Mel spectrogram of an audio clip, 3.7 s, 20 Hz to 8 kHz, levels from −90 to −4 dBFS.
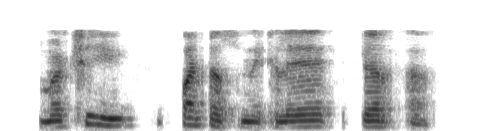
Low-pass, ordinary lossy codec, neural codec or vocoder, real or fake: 7.2 kHz; AAC, 16 kbps; codec, 44.1 kHz, 7.8 kbps, DAC; fake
